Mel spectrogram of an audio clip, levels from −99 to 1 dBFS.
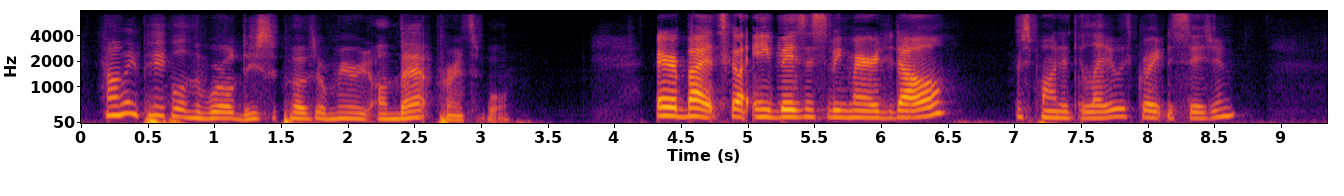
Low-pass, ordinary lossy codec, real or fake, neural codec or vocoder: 7.2 kHz; AAC, 32 kbps; fake; codec, 16 kHz, 0.8 kbps, ZipCodec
